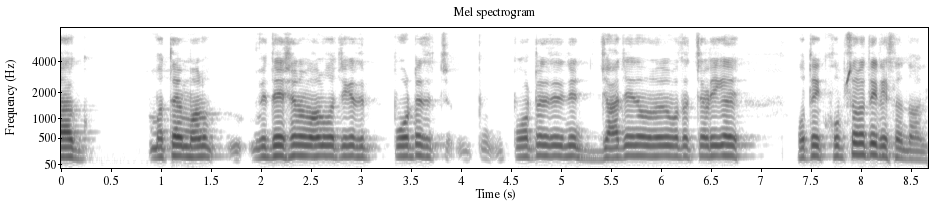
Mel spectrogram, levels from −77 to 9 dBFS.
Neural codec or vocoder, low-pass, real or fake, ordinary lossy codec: autoencoder, 48 kHz, 128 numbers a frame, DAC-VAE, trained on Japanese speech; 7.2 kHz; fake; none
